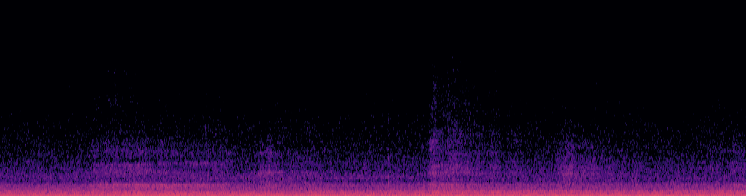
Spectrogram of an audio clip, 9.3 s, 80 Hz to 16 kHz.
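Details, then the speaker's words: 2021 Toyota RAV4 Prime SE cold start in hybrid mode on a cold day, cabin heat on: steady low engine rumble with an even beat, no heat-pump whine or hum; valves audible while cold; normal engine run. "All right, so my Rav4 Prime doesn't make any noise when you start it up cold. in hybrid mode."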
